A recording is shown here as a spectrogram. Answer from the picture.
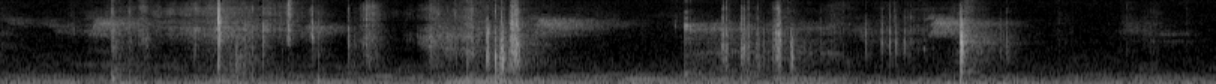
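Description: Paper pages of a printed instruction manual being handled and turned: soft rustling and crinkling with a few sharp paper ticks, the sharpest near the end.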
